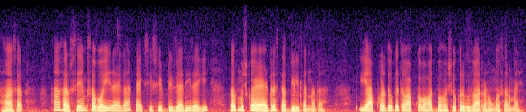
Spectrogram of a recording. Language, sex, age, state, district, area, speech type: Urdu, male, 18-30, Maharashtra, Nashik, rural, spontaneous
